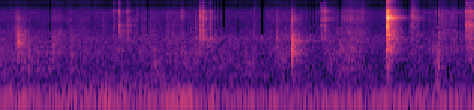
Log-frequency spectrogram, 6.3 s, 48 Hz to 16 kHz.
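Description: A ratchet works loose the bolts on a 1967 Plymouth convertible in a series of quiet, irregular clicks and metallic clinks, with a sharper clank near the end and no voices.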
